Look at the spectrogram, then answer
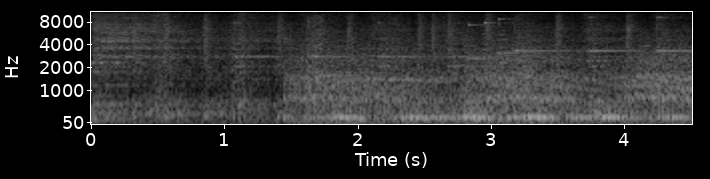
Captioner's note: military music; soldiers cheering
